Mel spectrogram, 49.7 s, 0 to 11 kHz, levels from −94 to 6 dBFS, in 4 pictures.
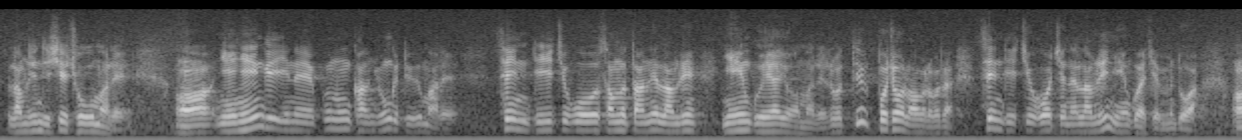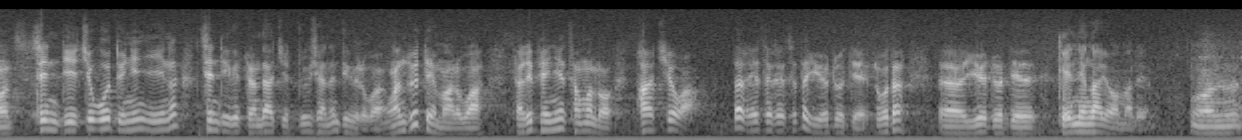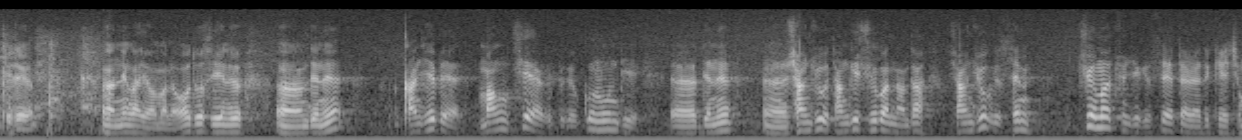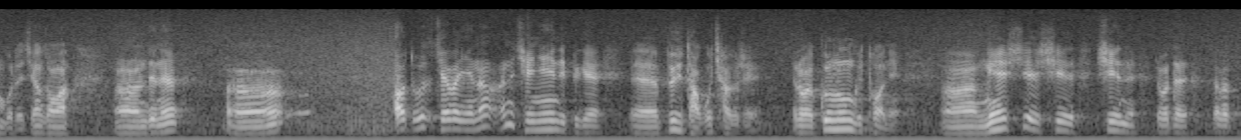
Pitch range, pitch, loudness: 120-165 Hz, 145 Hz, -22 LUFS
